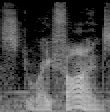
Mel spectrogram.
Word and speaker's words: Ralph Fiennes: And that's Rafe Fiennes. That's his name. It's not Ralph Fiennes, it's Rafe Fiennes.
